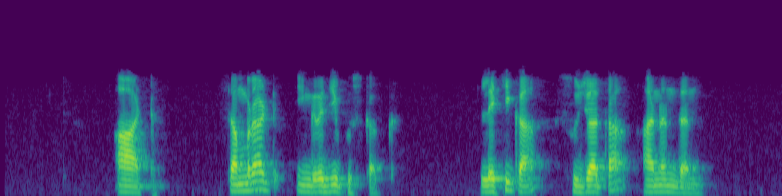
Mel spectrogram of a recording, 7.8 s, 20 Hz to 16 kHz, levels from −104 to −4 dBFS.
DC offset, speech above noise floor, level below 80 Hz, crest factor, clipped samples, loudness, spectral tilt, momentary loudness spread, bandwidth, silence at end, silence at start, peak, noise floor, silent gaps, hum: under 0.1%; 60 dB; -60 dBFS; 22 dB; under 0.1%; -25 LUFS; -10 dB/octave; 14 LU; 4 kHz; 0.85 s; 1.15 s; -6 dBFS; -84 dBFS; none; none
